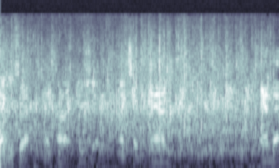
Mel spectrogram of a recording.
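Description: Audience applauding steadily, with a laugh and faint talk from the stage over it.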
